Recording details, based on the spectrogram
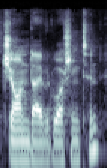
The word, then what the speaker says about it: John David Washington: I just wanted to get his name right because I was going to say David Washington, but it's John David Washington.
